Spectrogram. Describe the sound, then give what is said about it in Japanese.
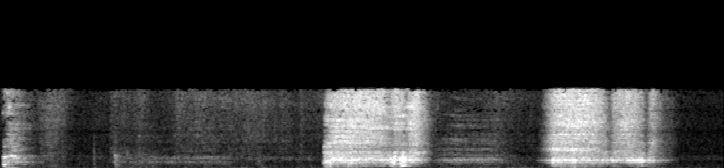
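A person with a nose irritated by barbecue charcoal smoke blows their nose in two loud, rough, hissing honks, separated by quieter breathing. “ちょっとごめんなさい、鼻かむ、鼻かませてほら”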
